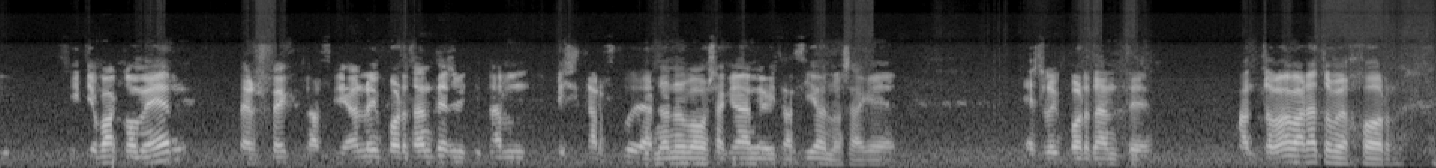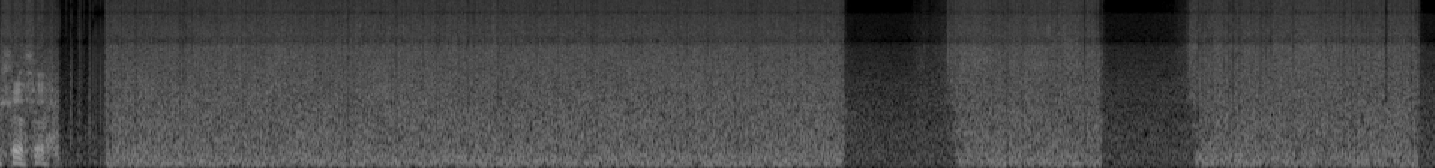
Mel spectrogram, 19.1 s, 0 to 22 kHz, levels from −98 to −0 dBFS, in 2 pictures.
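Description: From start to finish, the audio was likely reduced to very few bits and truncated rather than dithered, which fits a 7-bit path. The low bit depth without dither leaves a rounding error that tracks the signal instead of forming a steady hiss. The result is grainy distortion roughly 20 dB below the speech that roughens the quieter syllables and shifts character as the level changes.

During the first 8.7 s, the echo canceller likely lost track of which sound was its own talker and which was loudspeaker echo, so it turned both down. This speech suppressed in double talk makes the talker dip by around 10 dB, thinning or briefly dropping out for about five seconds in total across the stretch.

Over those same seconds, the canceller also likely failed to strip all of the loudspeaker playback from the microphone. The other side's voice leaking through sits faint, around 30 dB under the talker, from 0.19 to 2.2 s, briefly at 4.04 to 4.14 s, from 5.31 to 6.79 s, and from 7.75 to 8.11 s.

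Later the likely double-talk suppression returns, deeper at around 15 dB. The talker ducks from 15.2 to 15.96 s and from 16.92 to 17.54 s, and a final short dip runs from 19.04 s to the end.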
